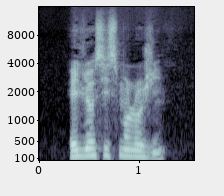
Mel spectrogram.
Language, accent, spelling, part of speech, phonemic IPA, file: French, France, héliosismologie, noun, /e.ljo.sis.mɔ.lɔ.ʒi/, LL-Q150 (fra)-héliosismologie.wav
- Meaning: helioseismology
